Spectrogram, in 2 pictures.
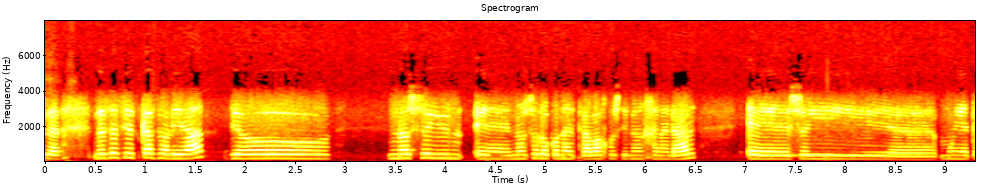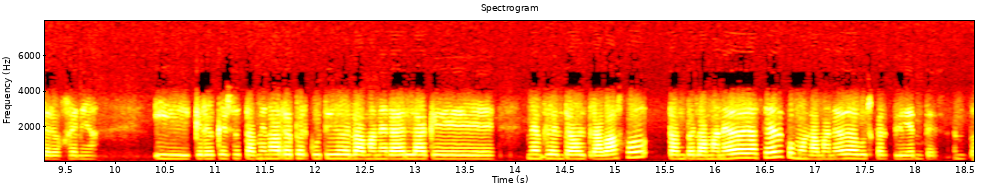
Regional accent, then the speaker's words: Community of Madrid, Spain; en Palencia, esto me toca explicarlo siempre, estuve como 2 o 3 días. Entonces, es más el sitio que figura en mi DNI y donde voy a pasar la Navidad, pero el resto soy muy madrileña.

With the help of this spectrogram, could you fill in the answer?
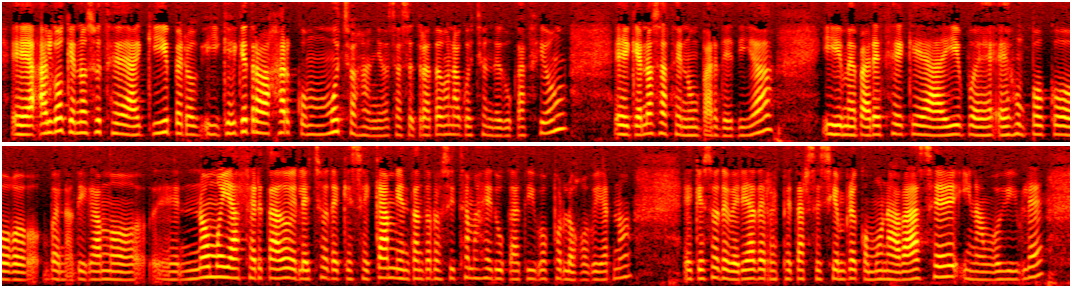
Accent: Andalusia, Spain; cuando me dicen, bueno, tú eres española, digo, no, soy andaluza

